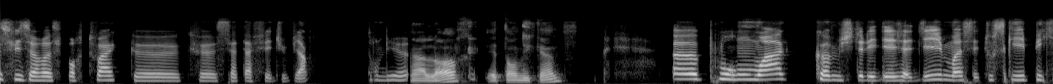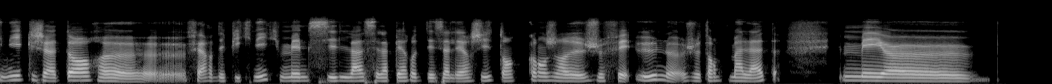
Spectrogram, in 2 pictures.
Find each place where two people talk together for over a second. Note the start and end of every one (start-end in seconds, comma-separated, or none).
none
